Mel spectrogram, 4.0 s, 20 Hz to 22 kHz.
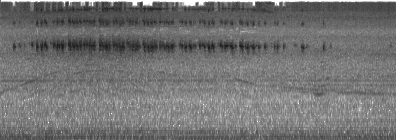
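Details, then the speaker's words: Abandoned Dodge Dakota R/T 5.9 V8 with water pump replaced just before it stopped being driven, taking coolant, possible stuck thermostat or radiator clog suspected; high, shrill, rapid chirping squeak over the running engine, present since owner got it, source unknown. "we'll show youall this squeak ever since I got the [ __ ] thing I don't know what squeak"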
